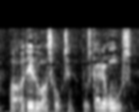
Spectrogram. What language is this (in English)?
Danish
